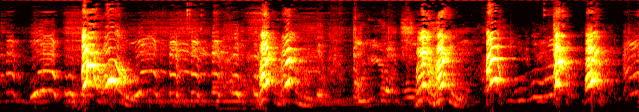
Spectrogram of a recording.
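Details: A Miniature Schnauzer puppy gives sharp, high yappy barks in quick bursts at a chattering Tickle Me Elmo toy.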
